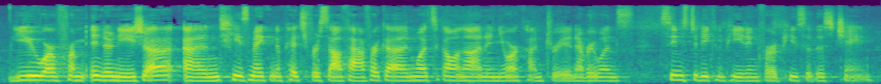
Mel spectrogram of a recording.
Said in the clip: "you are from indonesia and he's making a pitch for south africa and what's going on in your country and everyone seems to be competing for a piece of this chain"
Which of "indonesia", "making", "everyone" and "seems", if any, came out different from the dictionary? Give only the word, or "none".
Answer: none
